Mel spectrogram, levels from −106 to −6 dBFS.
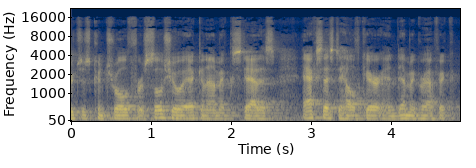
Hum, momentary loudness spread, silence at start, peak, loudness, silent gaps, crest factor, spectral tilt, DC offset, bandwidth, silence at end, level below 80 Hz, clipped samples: none; 5 LU; 0 s; -12 dBFS; -31 LUFS; none; 18 dB; -4.5 dB/octave; under 0.1%; 16 kHz; 0 s; -60 dBFS; under 0.1%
